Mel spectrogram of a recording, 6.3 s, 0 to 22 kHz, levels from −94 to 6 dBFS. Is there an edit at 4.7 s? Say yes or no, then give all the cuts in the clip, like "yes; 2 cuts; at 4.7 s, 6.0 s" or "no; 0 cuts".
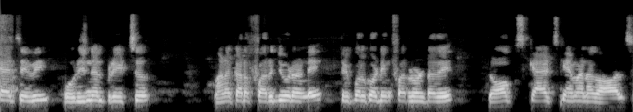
yes; 1 cut; at 4.7 s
